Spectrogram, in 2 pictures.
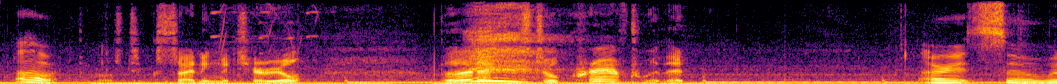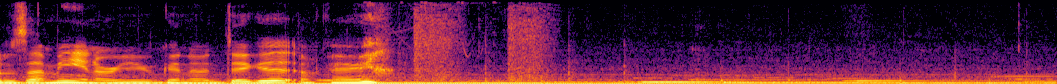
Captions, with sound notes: Oh. (sighs) All right so what does that mean? Are you gonna dig it? Okay. (digging in sand)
